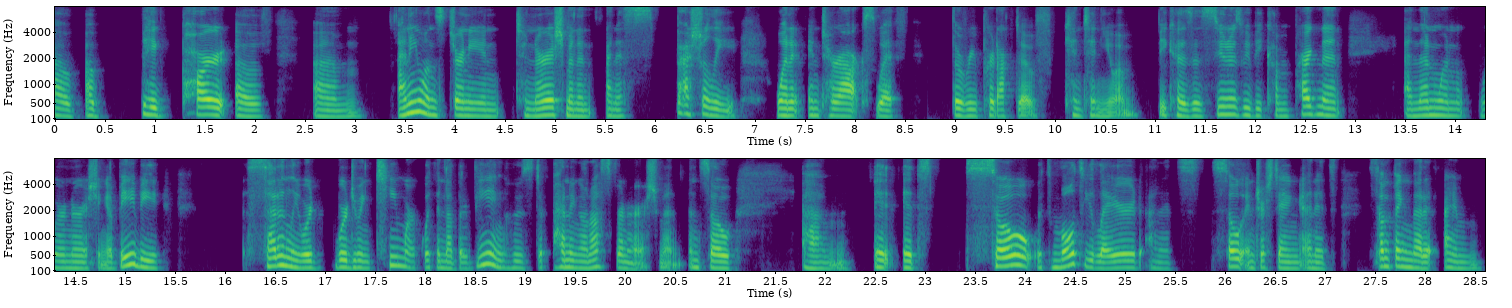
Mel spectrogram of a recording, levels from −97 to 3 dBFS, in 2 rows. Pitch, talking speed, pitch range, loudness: 180 Hz, 140 wpm, 170-195 Hz, -22 LUFS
